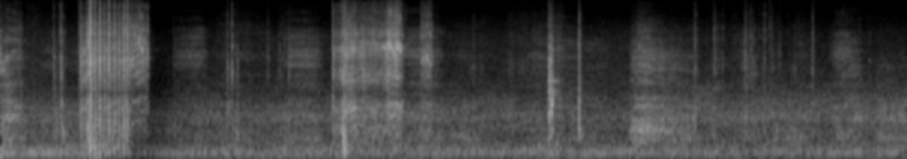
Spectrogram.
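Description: Cordless drill-driver runs for about a second, backing out screws from the box, and stops sharply. After that come scattered metal clicks and clinks and short scrapes as the conduit fitting and box are worked by hand.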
